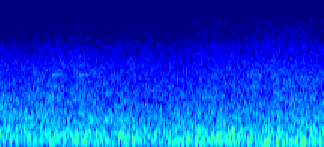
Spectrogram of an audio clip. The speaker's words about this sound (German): Außer vielleicht am Tempel von Uluwatu, auf den Klippen hoch über der Brandung des Indischen Ozeans.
